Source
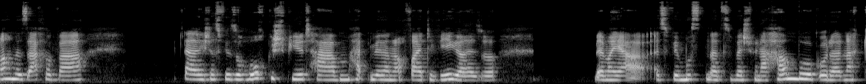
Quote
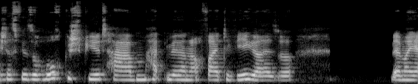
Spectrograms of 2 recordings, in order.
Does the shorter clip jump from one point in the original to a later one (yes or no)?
no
